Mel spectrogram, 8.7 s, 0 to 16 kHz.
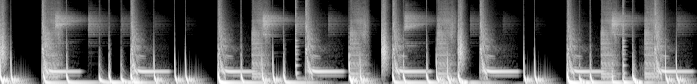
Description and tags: TechOddLoop2 LC 110bpm
Odd Techno Loop
loop, odd, techno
